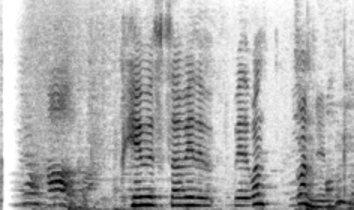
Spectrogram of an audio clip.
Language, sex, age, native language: Icelandic, female, 9, Icelandic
